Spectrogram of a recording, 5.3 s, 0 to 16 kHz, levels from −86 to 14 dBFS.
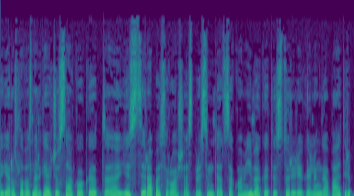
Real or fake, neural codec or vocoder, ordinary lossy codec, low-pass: real; none; MP3, 64 kbps; 14.4 kHz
